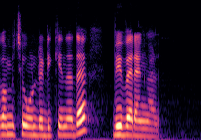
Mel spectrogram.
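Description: A woman speaking in a studio, her voice stopping shortly before the end.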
